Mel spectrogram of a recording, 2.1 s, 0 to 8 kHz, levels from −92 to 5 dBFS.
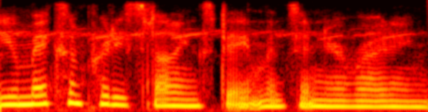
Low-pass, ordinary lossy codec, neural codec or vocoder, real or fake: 7.2 kHz; Opus, 32 kbps; none; real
